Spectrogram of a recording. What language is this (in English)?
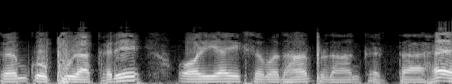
Hindi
